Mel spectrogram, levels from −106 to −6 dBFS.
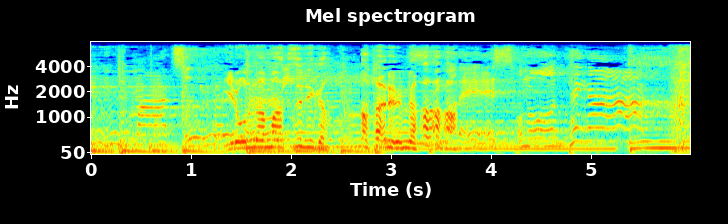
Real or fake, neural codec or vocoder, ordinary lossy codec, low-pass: real; none; none; 7.2 kHz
